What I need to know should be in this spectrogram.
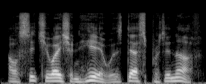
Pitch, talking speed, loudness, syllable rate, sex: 135 Hz, 175 wpm, -16 LUFS, 6.9 syllables/s, male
